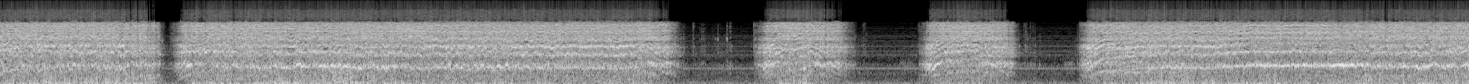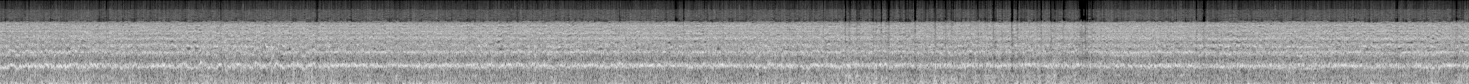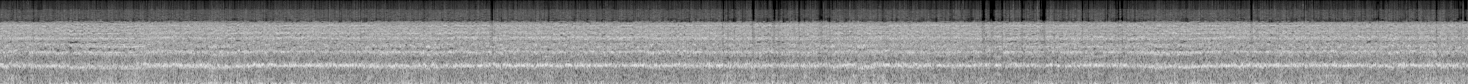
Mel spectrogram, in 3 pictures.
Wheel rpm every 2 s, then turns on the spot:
140, 180, 200, 60, 50, 80, 220, 210, 220, 230, 230, 230, 230, 210, 230, 220, 230, 230, 230, 230, 230, 230.
none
